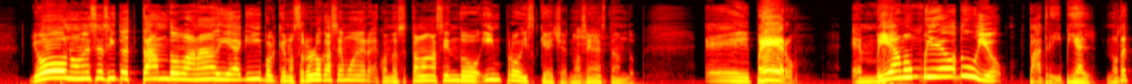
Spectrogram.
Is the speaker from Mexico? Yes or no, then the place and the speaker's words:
no; Cayey, Puerto Rico; Yo soy un jíbaro. Totalmente. Realmente yo soy un jíbaro de Calley.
